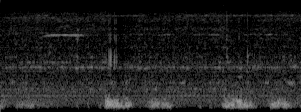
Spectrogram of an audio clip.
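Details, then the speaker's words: Normal vesicular breath sounds on auscultation: soft, low-pitched rustling breaths, inspiration longer and louder than the brief expiration. "Normal sound जो होता है है वह वेस्टिकर thing sound है जो normal sound है उसका जो पीच होता है व लो होता है"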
